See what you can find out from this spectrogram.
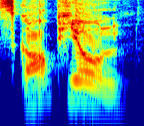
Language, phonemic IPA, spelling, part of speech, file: German, /skɔrˈpi̯oːn/, Skorpion, noun / proper noun, De-Skorpion.ogg
- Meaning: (noun) 1. scorpion (arachnid of order Scorpiones) 2. scorpio (one born in the sign of Scorpio); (proper noun) 1. Scorpio, a constellation 2. Scorpio, a Zodiac sign used in astrology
